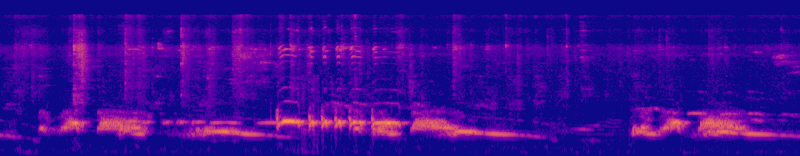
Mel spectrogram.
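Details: Fast-calling Bangkok zebra dove with a rival answering: soft rolling coos slide downward in pitch, broken by a burst of quick staccato notes, then a gap and a fresh descending coo phrase.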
